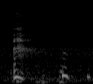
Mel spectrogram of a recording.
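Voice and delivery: short breathy amused chuckle; a light scoffing laugh under the breath. Acted.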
